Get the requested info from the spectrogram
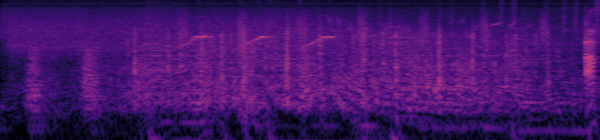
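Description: Background music with the steady running sound of a model steam locomotive. Two short rising chirps come about two and three seconds in.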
